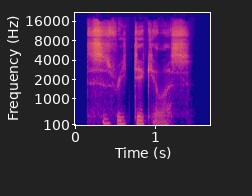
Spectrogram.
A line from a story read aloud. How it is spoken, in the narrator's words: mumbled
